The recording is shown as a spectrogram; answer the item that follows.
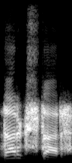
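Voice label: "Darkstar", English, Call Sign; Allied Flight; DCS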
